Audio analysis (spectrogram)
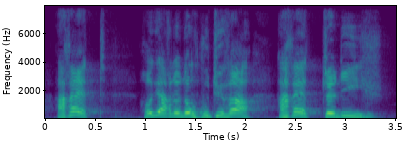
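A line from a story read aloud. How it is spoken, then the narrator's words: Shouting. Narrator (French): Ben-Hur criant en s'adressant à Messala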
